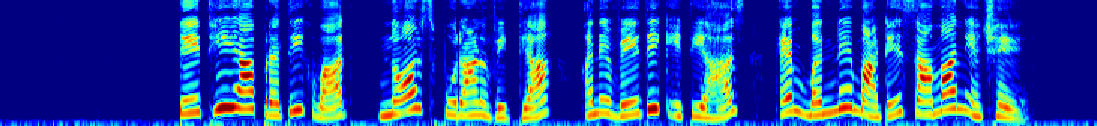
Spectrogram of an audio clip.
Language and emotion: Gujarati, neutral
